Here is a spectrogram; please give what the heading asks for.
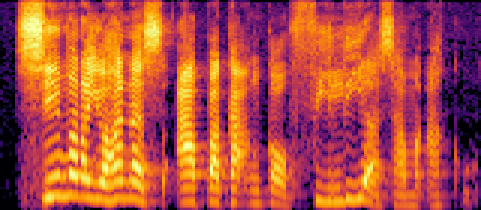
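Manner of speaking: booming challenge. Acted. Jesus asks Simon the third time, booming. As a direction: throw the question out to the hall.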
